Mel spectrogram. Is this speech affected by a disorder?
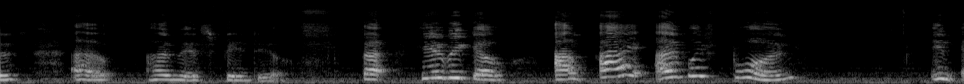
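Yes: cerebral palsy.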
